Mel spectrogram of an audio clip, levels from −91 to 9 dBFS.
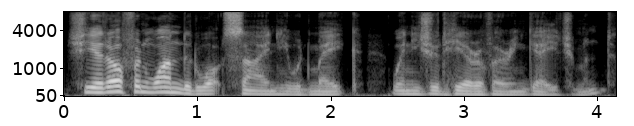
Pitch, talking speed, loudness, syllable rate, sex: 115 Hz, 230 wpm, -19 LUFS, 5.7 syllables/s, male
